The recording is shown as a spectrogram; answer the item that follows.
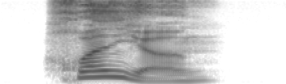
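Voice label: "huan1 ying2", Chinese; HSK2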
